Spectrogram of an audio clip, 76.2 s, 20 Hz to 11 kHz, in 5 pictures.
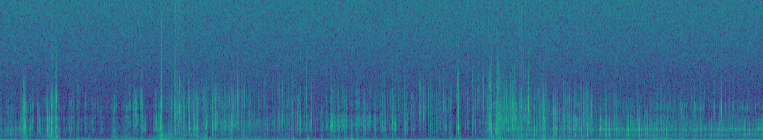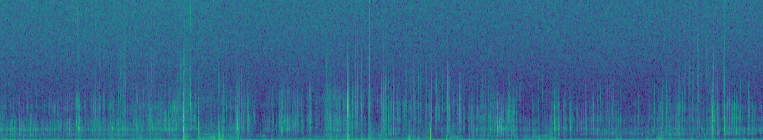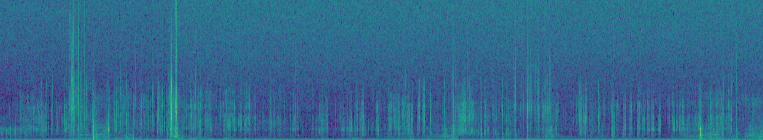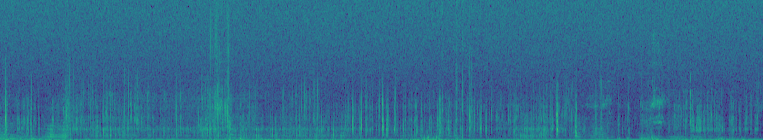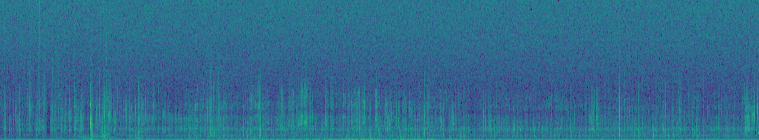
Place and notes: Forest Garden, UK - fallen apricot
fallen fruit attracting wasps and flies
England, United Kingdom, 20 July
